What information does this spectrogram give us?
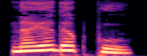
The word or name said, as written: ನಯದಪ್ಪು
